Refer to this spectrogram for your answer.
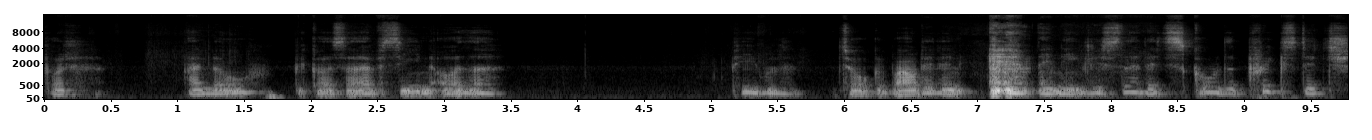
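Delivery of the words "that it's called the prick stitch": voice failing and fading into a whisper. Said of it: "I'm losing my voice".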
